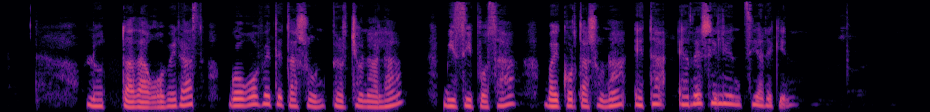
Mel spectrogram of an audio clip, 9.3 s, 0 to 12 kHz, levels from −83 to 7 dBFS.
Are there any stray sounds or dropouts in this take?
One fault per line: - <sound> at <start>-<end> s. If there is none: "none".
- dropout at 1.1-1.2 s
